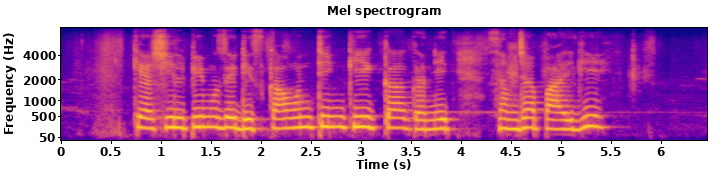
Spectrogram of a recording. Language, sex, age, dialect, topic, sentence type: Hindi, female, 18-24, Marwari Dhudhari, banking, statement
